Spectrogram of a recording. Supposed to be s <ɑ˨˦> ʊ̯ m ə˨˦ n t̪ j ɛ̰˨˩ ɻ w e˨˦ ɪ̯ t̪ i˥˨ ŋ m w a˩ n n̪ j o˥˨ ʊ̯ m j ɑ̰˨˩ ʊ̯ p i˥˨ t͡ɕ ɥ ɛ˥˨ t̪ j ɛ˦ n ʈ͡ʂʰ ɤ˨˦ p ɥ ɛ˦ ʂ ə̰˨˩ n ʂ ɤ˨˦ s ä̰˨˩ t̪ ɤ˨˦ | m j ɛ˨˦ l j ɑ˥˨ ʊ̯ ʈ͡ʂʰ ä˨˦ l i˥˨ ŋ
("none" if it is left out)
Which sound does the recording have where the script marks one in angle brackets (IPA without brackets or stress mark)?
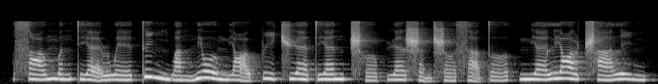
ɑ˨˦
